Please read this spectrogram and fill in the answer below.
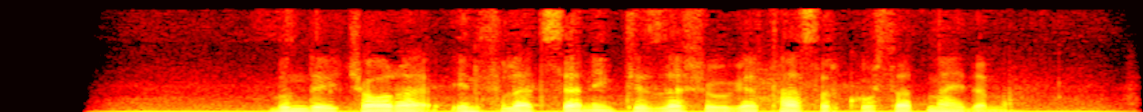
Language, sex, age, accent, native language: Uzbek, male, 25-34, Qashqadaryo, Uzbek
